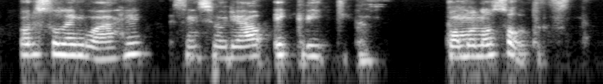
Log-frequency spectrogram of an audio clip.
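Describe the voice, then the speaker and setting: At a fairly slow pace, a woman speaks with a Portuguese accent. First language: Portuguese (speaking Spanish). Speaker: book club host. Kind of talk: reading aloud.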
